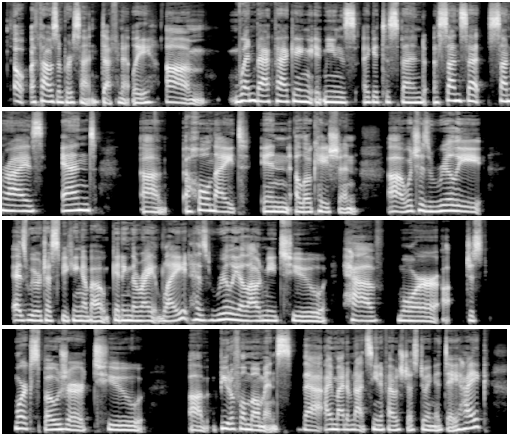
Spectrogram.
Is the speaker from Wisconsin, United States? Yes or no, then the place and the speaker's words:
yes; Wisconsin, United States; moved away as an adult; now in Seattle, United States; I grew up in Wisconsin, but my husband and I moved to Washington in twenty seventeen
